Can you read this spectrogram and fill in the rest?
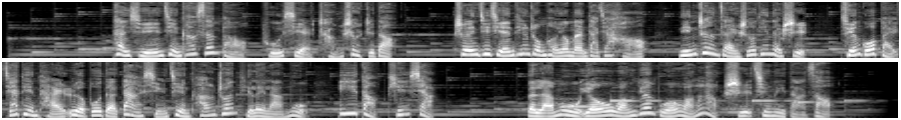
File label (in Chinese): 女国 动画 角色 医药讲座主持人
